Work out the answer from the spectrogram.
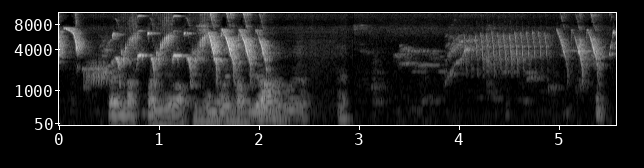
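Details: Loud canary song of sweeping high notes mixed with lower harsh sounds, a pause, then a high buzzy trill and more downslurred notes.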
